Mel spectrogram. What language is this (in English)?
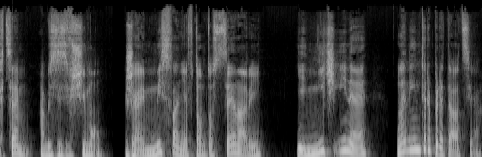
Slovak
